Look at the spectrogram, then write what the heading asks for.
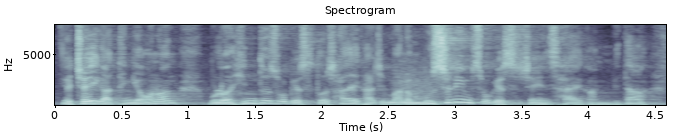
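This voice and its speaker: A man's fairly high, somewhat breathy voice with lively intonation and audible room echo. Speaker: missionary pastor. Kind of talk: sermon. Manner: fast; animated.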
